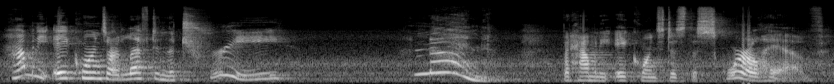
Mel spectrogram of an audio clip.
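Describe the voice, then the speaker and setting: A woman's voice: high voice, wildly swooping pitch, takes it slowly, gravelly, a bit bright. A middle-aged woman leading storytime for young children, explaining simply and checking in with questions. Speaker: children's librarian hosting virtual storytime. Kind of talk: storytime for young children, rhymes and read-aloud. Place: small indoor library room, seated. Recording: echoey room with background noise.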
